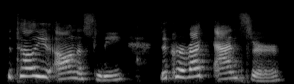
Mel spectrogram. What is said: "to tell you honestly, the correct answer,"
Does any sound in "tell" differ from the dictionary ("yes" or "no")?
no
